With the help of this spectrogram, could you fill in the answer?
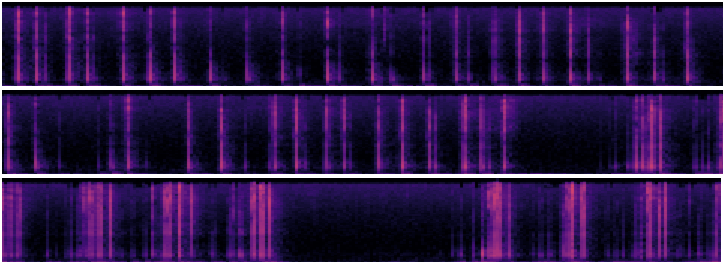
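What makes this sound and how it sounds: Fingertips poke and peel off the pink sticky top of a thick strawberry toast squishy toy made of soft, solid foam. A rapid run of short, tacky clicks and crackles fills the first six seconds, then gives way to slower, louder, bright sticky peeling bursts separated by brief pauses.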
